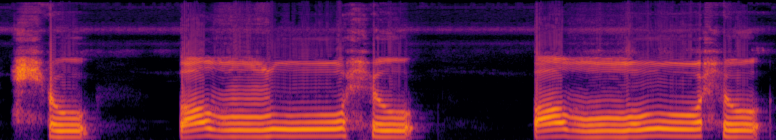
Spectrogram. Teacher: হাকে স্পষ্টভাবে উচ্চারণ করতে হবে 2 নাম্বার মাখরাজ হতে, একেবারে স্পষ্ট হলকের মধ্যখান হইতে।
